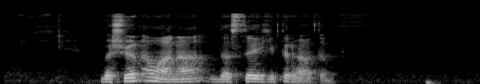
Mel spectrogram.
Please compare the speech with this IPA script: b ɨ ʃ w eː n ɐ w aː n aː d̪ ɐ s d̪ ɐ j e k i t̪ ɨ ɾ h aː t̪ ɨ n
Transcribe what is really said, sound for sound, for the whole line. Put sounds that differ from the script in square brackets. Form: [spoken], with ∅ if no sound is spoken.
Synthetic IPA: b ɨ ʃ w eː n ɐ w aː n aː d̪ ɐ s [t̪] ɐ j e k i t̪ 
